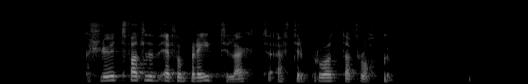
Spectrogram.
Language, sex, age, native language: Icelandic, male, 20-29, Icelandic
